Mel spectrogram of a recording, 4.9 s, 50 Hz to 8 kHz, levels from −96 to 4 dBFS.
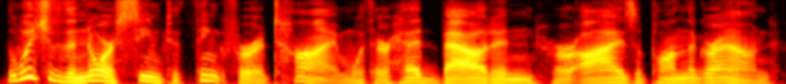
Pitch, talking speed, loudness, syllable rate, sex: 125 Hz, 255 wpm, -20 LUFS, 5.0 syllables/s, male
